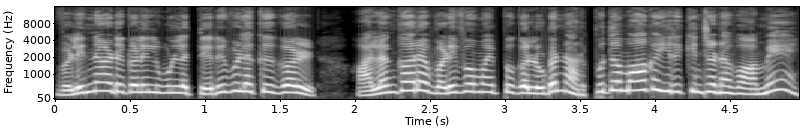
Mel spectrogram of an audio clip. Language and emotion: Tamil, surprised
